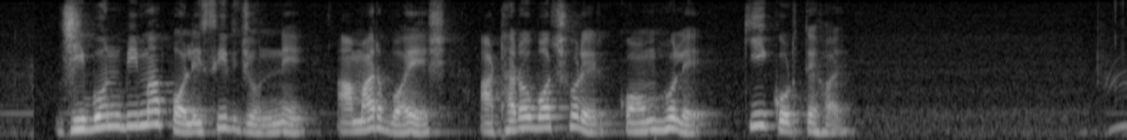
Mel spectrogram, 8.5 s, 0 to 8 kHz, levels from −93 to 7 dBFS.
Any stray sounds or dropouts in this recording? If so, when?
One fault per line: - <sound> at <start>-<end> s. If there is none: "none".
none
